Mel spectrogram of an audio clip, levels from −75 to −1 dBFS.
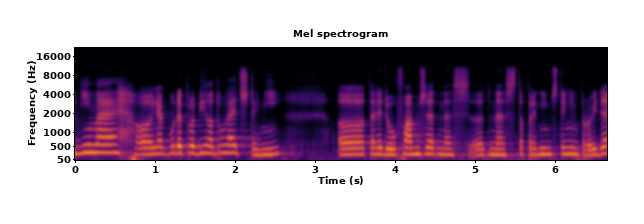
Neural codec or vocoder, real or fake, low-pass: codec, 24 kHz, 0.9 kbps, WavTokenizer, large speech release; fake; 10.8 kHz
